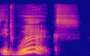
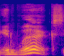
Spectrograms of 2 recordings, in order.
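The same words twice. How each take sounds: First: Louder mock French accent, "works" rising high; hammed-up French accent on "works". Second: Mock French accent, loud rising "works"; badly faked French accent saying "works". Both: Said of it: "That's not a French accent".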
